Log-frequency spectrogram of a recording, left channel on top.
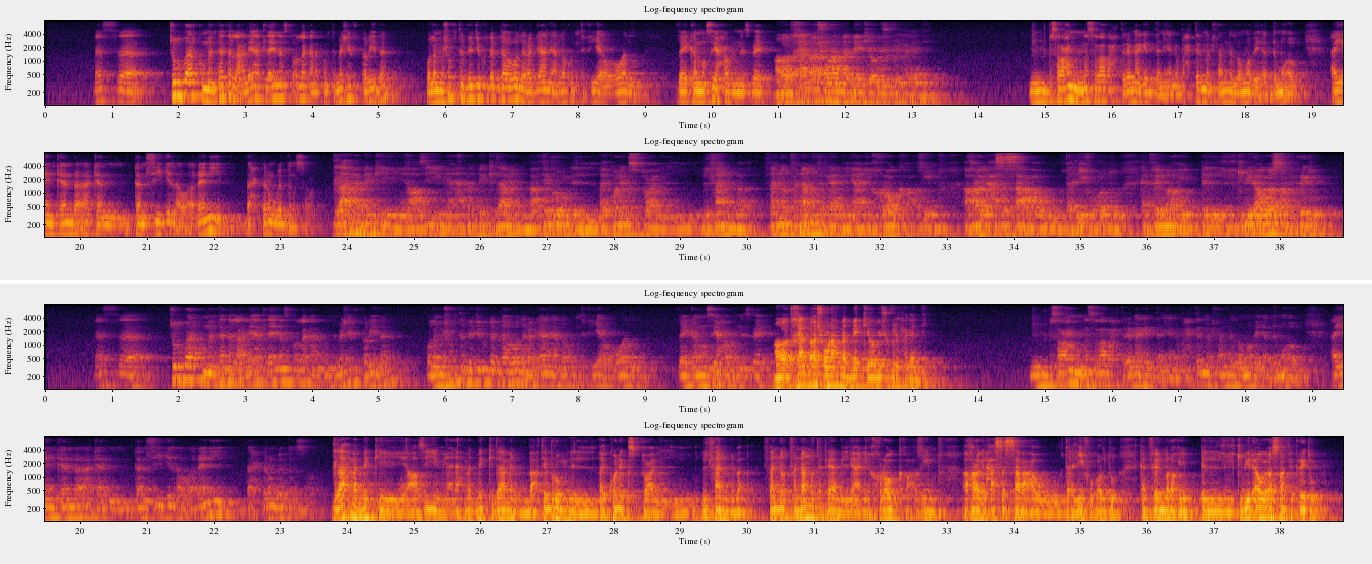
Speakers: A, on the left; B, on the right.
A: بس آه شوف بقى الكومنتات اللي عليها هتلاقي ناس تقول لك أنا كنت ماشي في الطريق ده ولما شفت الفيديو كليب ده هو اللي رجعني على اللي أنا كنت فيه أو هو ال... زي كان نصيحة بالنسبة لي
B: اه تخيل بقى شعور احمد مكي وهو بيشوف الحاجات دي
A: م- بصراحة من الناس اللي أنا بحترمها جدا يعني وبحترم الفن اللي هما بيقدموه قوي أيا كان بقى كان تمثيل أو أغاني بحترمه جدا الصراحة
B: لا احمد مكي عظيم يعني احمد مكي ده من بعتبره من الايكونكس بتوع ال- الفن بقى فن فنان متكامل يعني اخراج عظيم اخرج الحاسه السابعه وتاليفه برضو كان فيلم رهيب الكبير قوي اصلا فكرته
